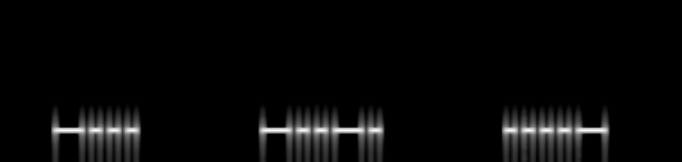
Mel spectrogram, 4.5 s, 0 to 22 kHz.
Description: Morse code, heard as a keyed tone, about 20 wpm, spaced as for 8 wpm, 700 Hz. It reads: B/4
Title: 184 Lesson 30e - Letter b - Three Characters 20wpm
